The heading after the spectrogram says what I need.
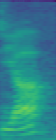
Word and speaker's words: ja: But the J-A is not pronounced as ja, though, right? It's pronounced as ya, I think.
